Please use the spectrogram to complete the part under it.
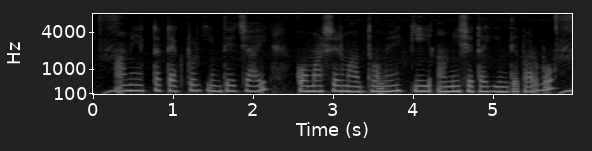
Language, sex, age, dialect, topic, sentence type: Bengali, female, 25-30, Standard Colloquial, agriculture, question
